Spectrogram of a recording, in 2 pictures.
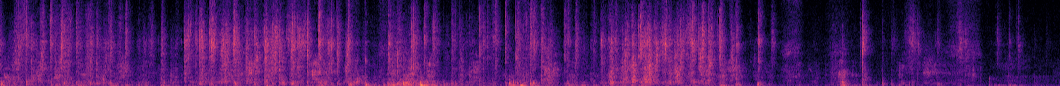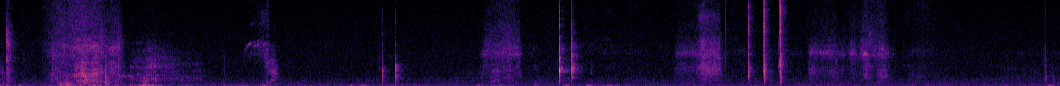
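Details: Pugsy, a pug just home from a walk in the park, pants and snuffles loudly and continuously for about seven seconds. The sound then breaks into sparse separate snorts and clicks with quiet gaps between them.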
